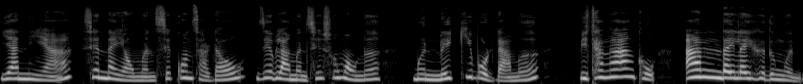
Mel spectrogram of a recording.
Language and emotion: Bodo, surprised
